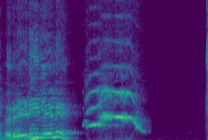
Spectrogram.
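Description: A voice exclaims briefly, then lets out a shrill scream that falls in pitch and cuts off suddenly to silence about three-quarters of the way through.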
